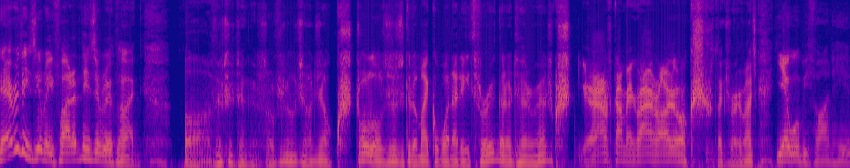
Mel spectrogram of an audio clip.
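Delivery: airline pilot voice in in-flight cockpit announcement manner. Speaker recreates Jimmy's in-flight announcements, doing Jimmy's pilot voice. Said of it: "I loved his pilot voice".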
